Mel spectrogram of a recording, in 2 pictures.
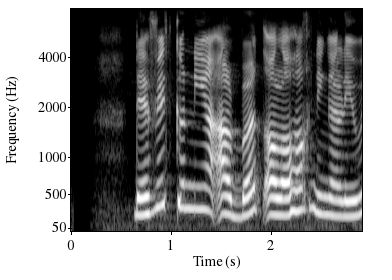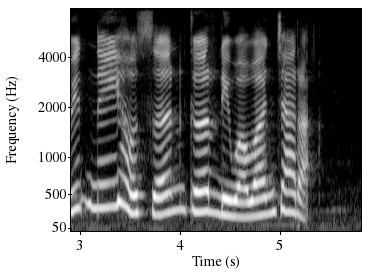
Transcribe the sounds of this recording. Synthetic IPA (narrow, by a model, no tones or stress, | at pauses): defit̪̚kuniaʔalbɛrt̪ɔlɔɦɔk̚niŋaliwit̪̚nejɦɔsənkɨrdiwawaɲt͡ʃaɾa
